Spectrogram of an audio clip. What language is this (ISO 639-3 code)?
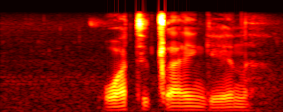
xho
